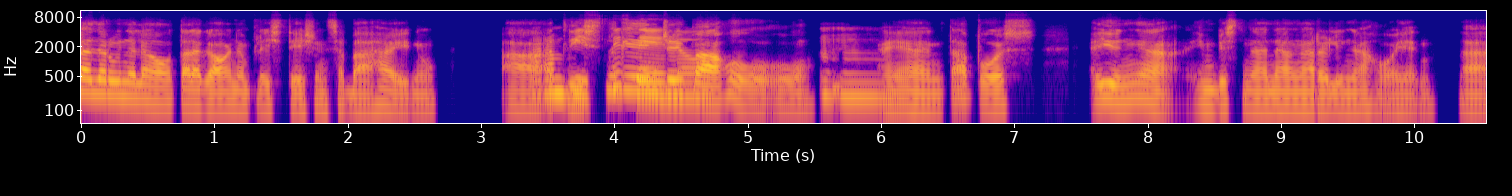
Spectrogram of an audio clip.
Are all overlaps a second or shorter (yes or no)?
no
